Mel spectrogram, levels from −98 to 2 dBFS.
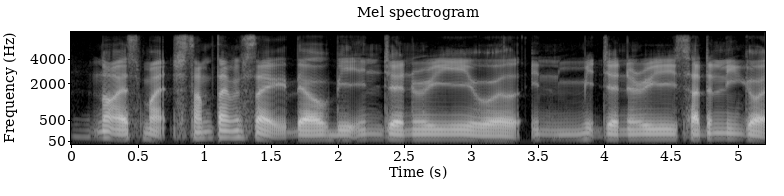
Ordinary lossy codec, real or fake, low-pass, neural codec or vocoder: none; real; 7.2 kHz; none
